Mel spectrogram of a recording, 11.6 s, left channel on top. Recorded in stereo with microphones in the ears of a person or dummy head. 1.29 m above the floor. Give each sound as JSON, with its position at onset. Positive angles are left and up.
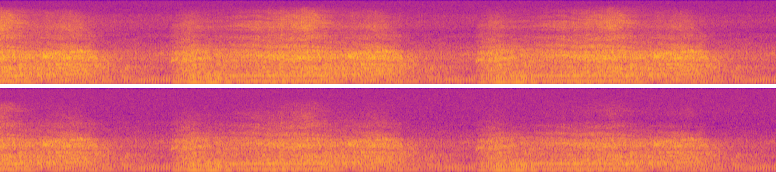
{"t": 0.0, "sound": "a vehicle", "side_deg": 85}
